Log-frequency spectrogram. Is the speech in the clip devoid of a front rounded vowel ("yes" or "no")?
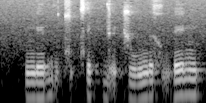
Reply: yes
